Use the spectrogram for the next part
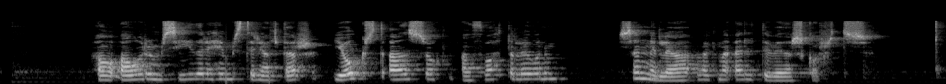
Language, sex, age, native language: Icelandic, female, 20-29, Icelandic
